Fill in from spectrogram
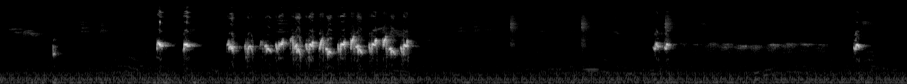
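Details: Sooty-headed bulbul singing vigorously, meant as a lure for other bulbuls to reply; two sharp chirps lead into a dense bubbly chatter lasting about two seconds, followed by a few spaced notes.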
